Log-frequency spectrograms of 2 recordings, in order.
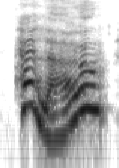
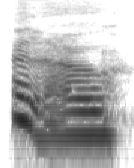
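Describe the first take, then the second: First: The word sounds happy. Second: The word sounds sad.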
